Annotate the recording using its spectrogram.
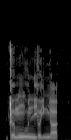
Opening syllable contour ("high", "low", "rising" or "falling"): rising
